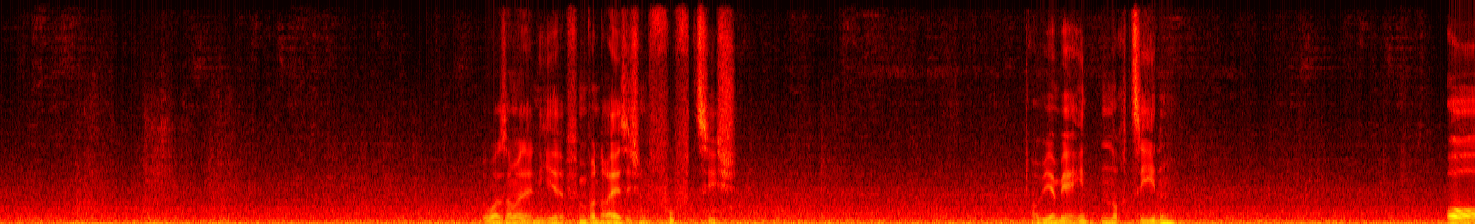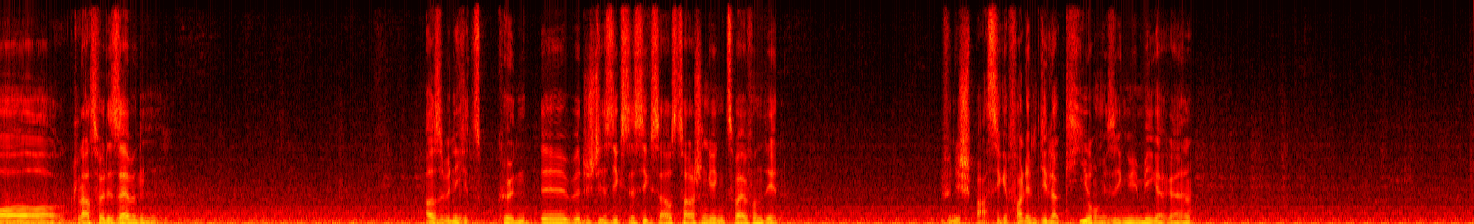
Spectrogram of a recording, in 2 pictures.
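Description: Train wheels roll over the rails.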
